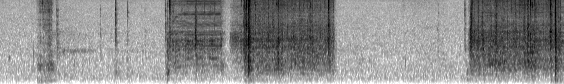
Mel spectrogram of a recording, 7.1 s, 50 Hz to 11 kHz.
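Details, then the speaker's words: Panasonic SA-HT820V VCR/5-disc DVD combo, changer motor moving to a disc position while ejecting discs 5 and 4; three short bursts of high whirring, each stopping cleanly; normal changer operation. "Yeah, you can hear the motor changing position."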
